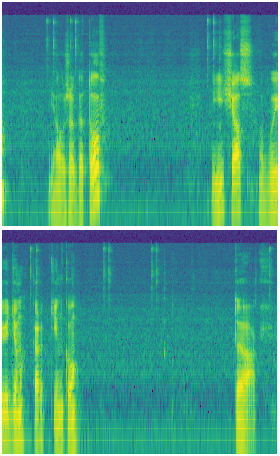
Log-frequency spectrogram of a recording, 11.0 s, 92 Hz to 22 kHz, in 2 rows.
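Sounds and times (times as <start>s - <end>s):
faint computer clicks: 0.8s - 1.6s, 4.0s - 4.3s, 7.5s - 7.8s, 8.4s - 9.5s.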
